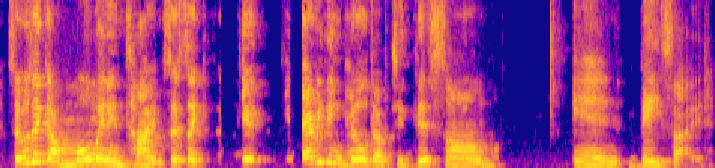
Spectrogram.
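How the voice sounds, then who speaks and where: A woman's voice: medium pitch, measured pace. A woman in her forties from Peru, telling a personal story in a casual chat with many fillers and restarts, recorded over a video call. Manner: animated, laughs often, many fillers and restarts. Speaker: co-host.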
